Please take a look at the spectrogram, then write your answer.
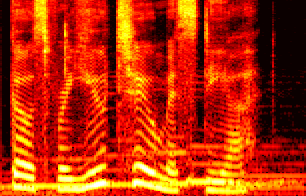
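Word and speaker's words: Dehya: And that goes for you too, Miss Dia. Дия. Разница в произношении и тому, что написано огромное. Дехя и Дия.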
